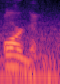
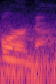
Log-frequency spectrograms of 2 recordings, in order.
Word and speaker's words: Oregon: I guess the correct pronunciation is organ, not Oregon. Like it's it's two syllables instead of three.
